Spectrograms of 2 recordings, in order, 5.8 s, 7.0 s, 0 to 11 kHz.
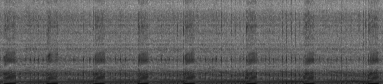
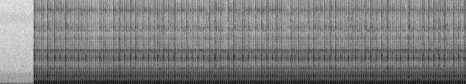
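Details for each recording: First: Husqvarna 162 SE chainsaw revived after sitting for years, with a tampered muffler: crisp throttle blips, revs climbing cleanly and falling back to a steady idle; saw runs strong and even. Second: Husqvarna 162 SE chainsaw revived after sitting for years: rapid, busy two-stroke idle at about four pulses a second with a steady rasp, while the chain keeps spinning at idle; chain creep, worn clutch springs suspected but unconfirmed.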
